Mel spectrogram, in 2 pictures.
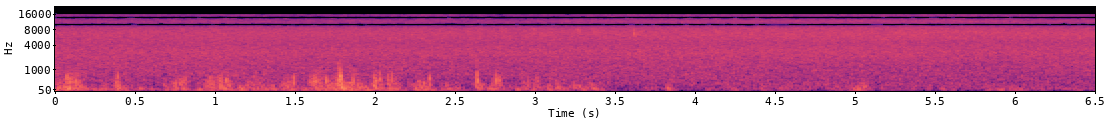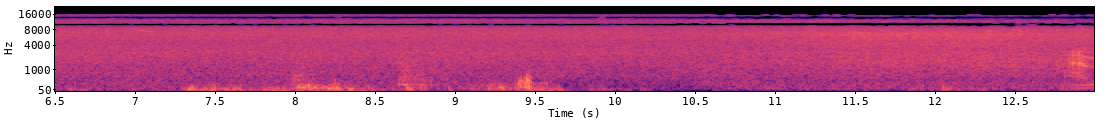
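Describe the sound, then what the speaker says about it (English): Gusty wind from a tropical storm moving into Cebu, Philippines, blowing down in a valley with mist and light rain, heavy rushing buffets and surges that rise and fall over a constant broadband roar. "Hear that wind."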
